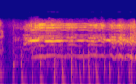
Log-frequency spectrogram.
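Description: A horse whinnying: one long, pulsing neigh, a radio-drama sound effect.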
